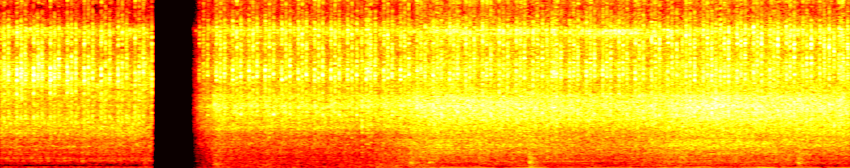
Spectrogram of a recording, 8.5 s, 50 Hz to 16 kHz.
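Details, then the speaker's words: Kia Pegas with check-engine light and fault code P0303, cylinder 3 misfire, at idle: uneven lumpy beat about four per second with low droning pulse and heavy vibration. An ignition coil shows 12 V where it should not; wiring checked fine. "Start है engine एकदम vibration कर रहा है एकदम ल रहा है"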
